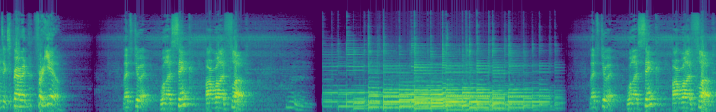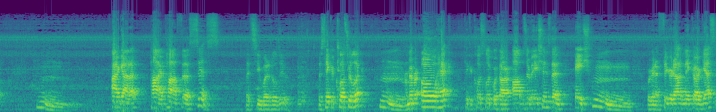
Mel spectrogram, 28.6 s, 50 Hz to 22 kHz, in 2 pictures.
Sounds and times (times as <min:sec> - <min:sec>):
Speech: 0:00.0 - 0:01.4, 0:02.5 - 0:05.1, 0:11.8 - 0:14.4, 0:16.6 - 0:28.6.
